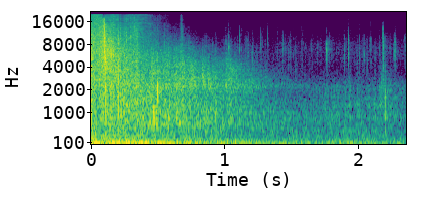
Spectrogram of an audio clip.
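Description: A Confringo fire spell explodes in Hogwarts Legacy: one loud, close, deep blast that opens abruptly and then decays into a long rumbling tail, with no talk over it.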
